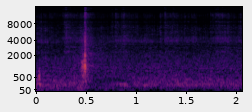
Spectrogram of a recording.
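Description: ROEST sample coffee roaster with a faint steady background sound and one short, sharp click about half a second in, as green coffee beans are charged into its drum.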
